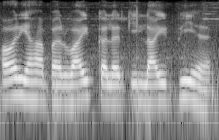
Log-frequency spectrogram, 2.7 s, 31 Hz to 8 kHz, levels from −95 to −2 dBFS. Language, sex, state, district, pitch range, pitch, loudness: Hindi, male, Uttar Pradesh, Lucknow, 140-160 Hz, 145 Hz, -15 LUFS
